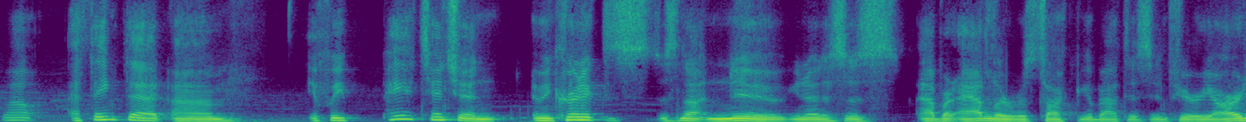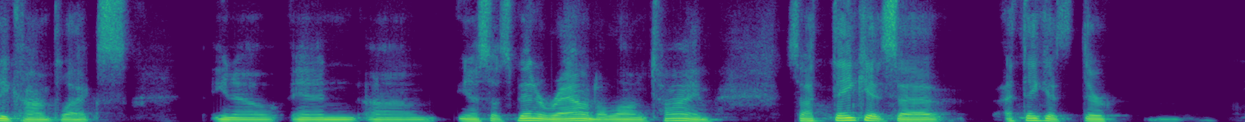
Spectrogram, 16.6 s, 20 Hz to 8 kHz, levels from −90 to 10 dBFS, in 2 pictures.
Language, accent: English, American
